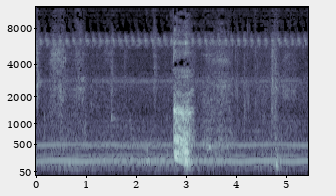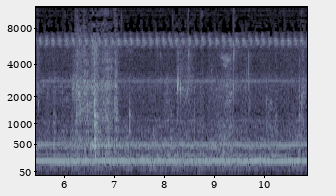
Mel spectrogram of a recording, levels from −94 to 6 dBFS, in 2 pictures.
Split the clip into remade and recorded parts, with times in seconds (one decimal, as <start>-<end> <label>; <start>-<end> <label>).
0.0-1.1 recorded; 1.1-3.9 remade; 3.9-6.0 recorded; 6.0-10.1 remade; 10.1-10.9 recorded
